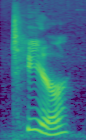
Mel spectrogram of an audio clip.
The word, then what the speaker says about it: Tyr: So this handsome boy named Tyr. – Son of Odin, not Thor, but Tyr. Tyr is another son of Odin. – T-Y-R. So when you saw the word T-Y-R, did you know?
